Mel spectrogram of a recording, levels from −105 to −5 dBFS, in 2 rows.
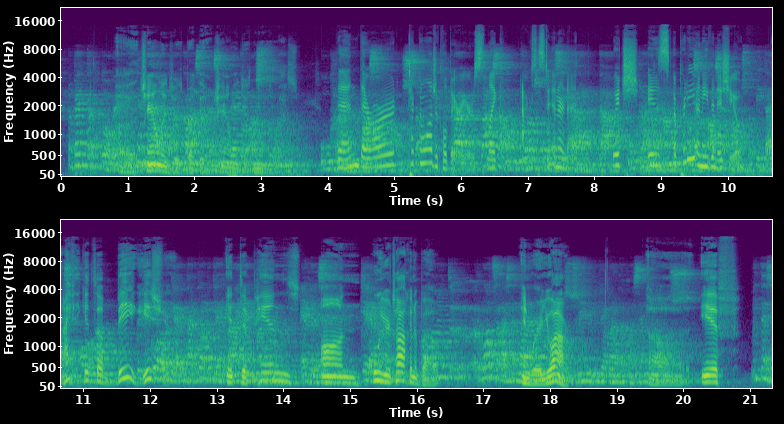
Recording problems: voice in the background; loud; throughout; 5 dB below the speech

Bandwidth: 14.5 kHz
